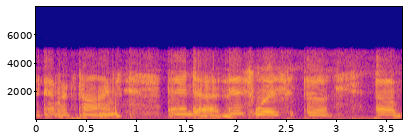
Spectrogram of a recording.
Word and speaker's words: Epoch Times: information from uh epitase what do you pronounce it epic time we hear others say Epoch times the dictionary says Epic Times and uh this was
